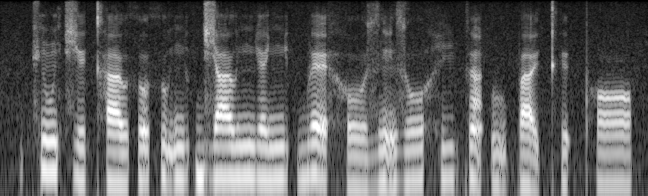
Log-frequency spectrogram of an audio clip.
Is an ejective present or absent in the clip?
absent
